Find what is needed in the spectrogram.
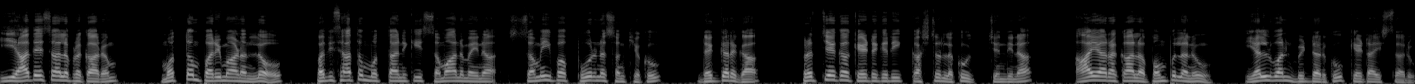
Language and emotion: Telugu, neutral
